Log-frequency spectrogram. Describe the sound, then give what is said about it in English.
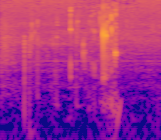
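Someone takes a quiet sip of VB beer: a few soft, wet lip clicks, then a brief slurp and swallow near the end, with no talking. “So, let me have a sip of this VB.”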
